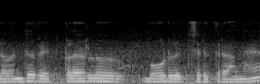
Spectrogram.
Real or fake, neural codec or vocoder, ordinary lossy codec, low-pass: real; none; none; none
